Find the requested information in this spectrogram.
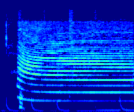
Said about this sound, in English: I think somebody had asked for an air horn sound effect, so there it is. I didn't have a good time to use it, but I do have one. It's always a good time to use air horn.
